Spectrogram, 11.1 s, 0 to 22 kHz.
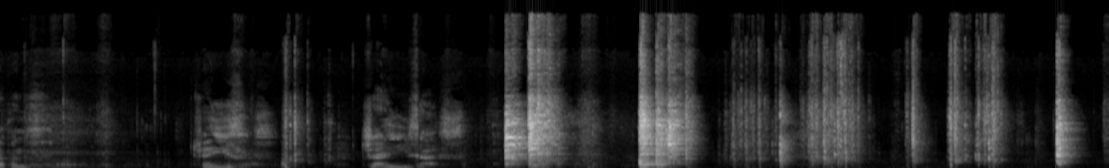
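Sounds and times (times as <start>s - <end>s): cards rustling and flicking: 7.2s - 10.8s.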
